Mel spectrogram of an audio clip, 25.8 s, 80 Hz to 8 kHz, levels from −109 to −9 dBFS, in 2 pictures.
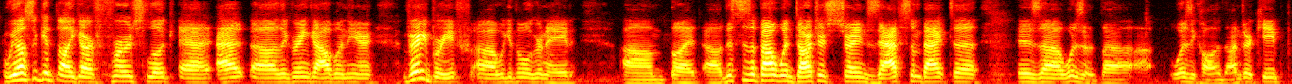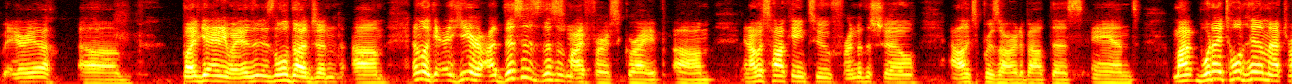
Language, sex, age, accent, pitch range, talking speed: English, male, 20-39, American, 140-210 Hz, 210 wpm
